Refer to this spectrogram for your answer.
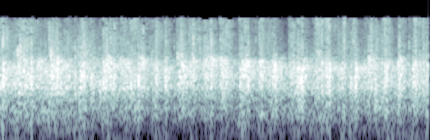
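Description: Steady, dense applause from an audience, many hands clapping in a continuous crackling wash that holds at an even, fairly loud level for several seconds with no voices over it.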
